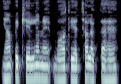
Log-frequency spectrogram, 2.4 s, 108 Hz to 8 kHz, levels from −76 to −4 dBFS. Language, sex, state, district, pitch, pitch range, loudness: Hindi, male, Bihar, Lakhisarai, 135 Hz, 130-140 Hz, -18 LUFS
